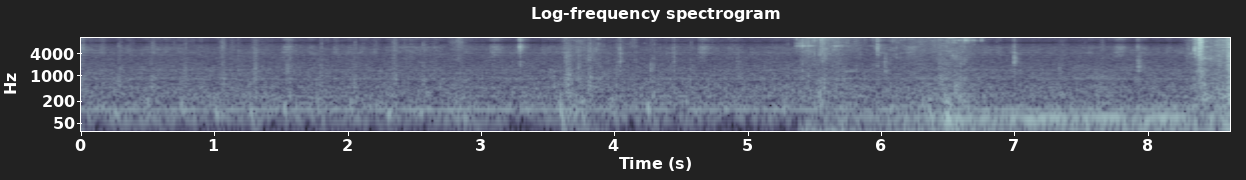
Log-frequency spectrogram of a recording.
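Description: Quick footsteps patter over grass and dirt.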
